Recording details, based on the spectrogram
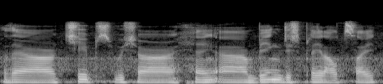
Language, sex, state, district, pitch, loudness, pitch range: English, male, Nagaland, Dimapur, 105 Hz, -15 LUFS, 100-110 Hz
